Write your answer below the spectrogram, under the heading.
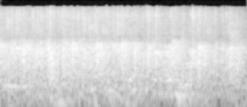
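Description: Steady applause from an audience at a singers' and musicians' gathering, welcoming a guest who travelled from Hamburg with his wife: a dense, even patter of many hands clapping at a constant loudness throughout, with no voices standing out.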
